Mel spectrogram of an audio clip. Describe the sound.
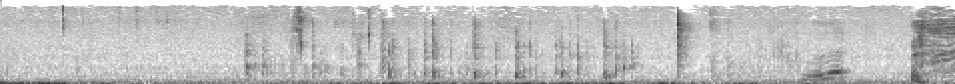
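Several dice rolling and clattering on a table during a tabletop game: a quick run of light, hard clicks under faint voices, with talking near the end.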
